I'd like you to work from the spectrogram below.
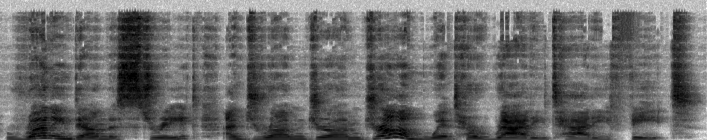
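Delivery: animated, rhythmic storybook narration; story read-aloud. A narrator's reading. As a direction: read to children with big swings of pitch. Reads a picture book aloud.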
